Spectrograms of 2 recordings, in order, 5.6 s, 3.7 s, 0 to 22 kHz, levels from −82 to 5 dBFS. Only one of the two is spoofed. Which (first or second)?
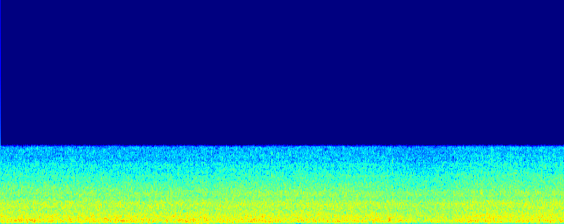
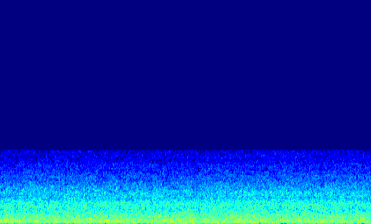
second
